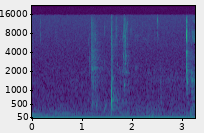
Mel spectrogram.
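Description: Someone takes a quiet sip of water, with soft wet mouth sounds, a gulp and a couple of small liquid clicks. No one speaks.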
